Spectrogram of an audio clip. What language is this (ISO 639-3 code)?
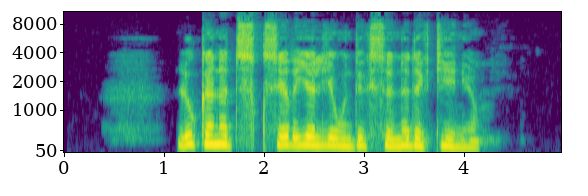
kab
